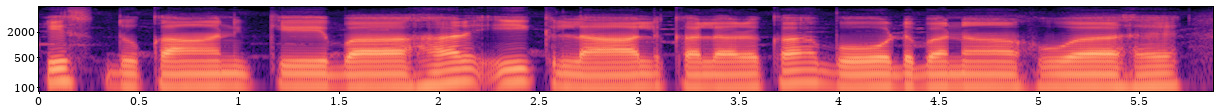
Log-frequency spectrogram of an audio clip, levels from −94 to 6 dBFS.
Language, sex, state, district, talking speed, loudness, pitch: Hindi, male, Jharkhand, Ranchi, 125 wpm, -17 LUFS, 105 Hz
